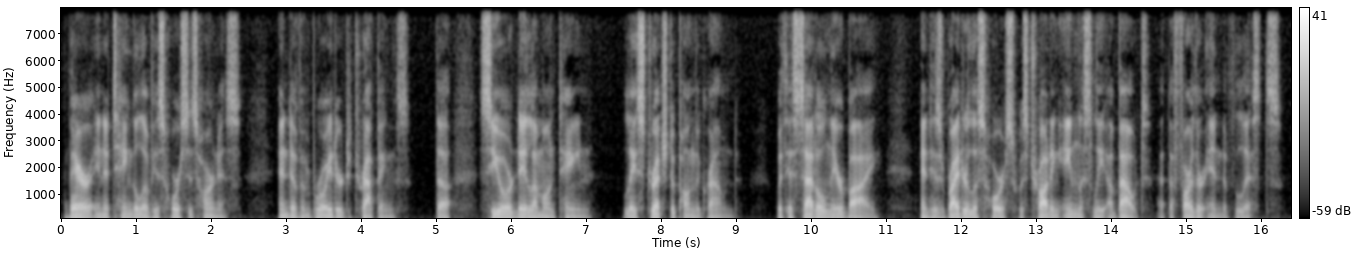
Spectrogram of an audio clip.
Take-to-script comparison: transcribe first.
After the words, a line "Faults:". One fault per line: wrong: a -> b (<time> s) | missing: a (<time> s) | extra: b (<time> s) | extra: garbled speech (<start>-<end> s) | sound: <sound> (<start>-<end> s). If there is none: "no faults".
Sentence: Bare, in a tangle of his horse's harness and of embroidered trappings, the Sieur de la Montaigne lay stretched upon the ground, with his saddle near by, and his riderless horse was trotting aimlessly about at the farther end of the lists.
Bare, in a tangle of his horse's harness and of embroidered trappings, the Sieur de la Montaigne lay stretched upon the ground, with his saddle near by, and his riderless horse was trotting aimlessly about at the farther end of the lists.
Faults:
no faults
